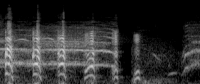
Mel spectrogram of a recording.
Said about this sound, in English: Is it like the screaming goat? Goat? Every time. It's the screaming goat.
